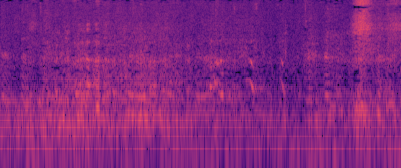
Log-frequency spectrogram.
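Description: Soft, scattered chuckling and laughter from a seated audience, with a brief breathy hiss near the end.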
